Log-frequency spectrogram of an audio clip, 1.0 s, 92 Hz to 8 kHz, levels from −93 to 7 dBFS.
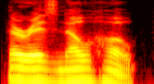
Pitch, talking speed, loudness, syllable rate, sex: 100 Hz, 235 wpm, -16 LUFS, 6.0 syllables/s, male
